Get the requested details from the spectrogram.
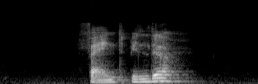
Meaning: nominative/accusative/genitive plural of Feindbild
- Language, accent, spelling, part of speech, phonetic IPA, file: German, Austria, Feindbilder, noun, [ˈfaɪ̯ntˌbɪldɐ], De-at-Feindbilder.ogg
